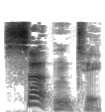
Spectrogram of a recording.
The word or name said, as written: certainty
